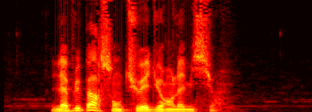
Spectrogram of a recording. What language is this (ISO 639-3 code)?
fra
